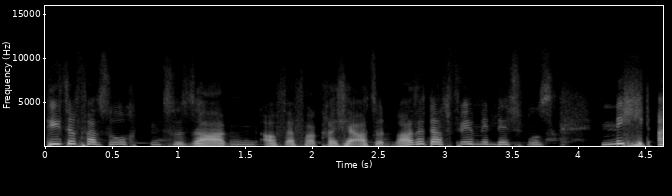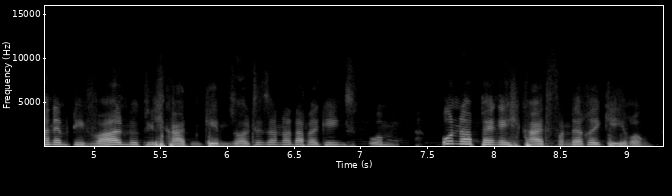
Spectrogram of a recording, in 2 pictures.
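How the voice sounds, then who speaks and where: Woman, simultaneous interpreter, halting, self-correcting, mid pitch, dry close sound. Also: a little mellow, no room sound, low-quality recording. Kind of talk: live interpretation of a lecture.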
